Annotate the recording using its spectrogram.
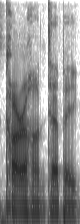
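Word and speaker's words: Karahan: news or blood what I don't know how to say it but it's carane k a r a hn yeah it made me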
